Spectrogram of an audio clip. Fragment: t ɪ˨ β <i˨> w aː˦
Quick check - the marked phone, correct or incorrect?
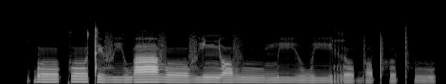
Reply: correct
